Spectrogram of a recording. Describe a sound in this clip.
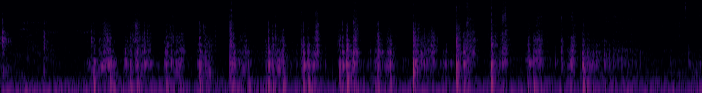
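A man scrapes plaster in a metal basin.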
